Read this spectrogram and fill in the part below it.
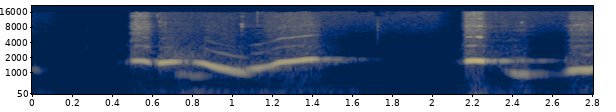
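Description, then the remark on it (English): Odd, warbling human whistling: a long wavering note that dips and rises, then after a short pause a second burst of sliding, uneven tones, clear with no talking. “Yeah, just weird whistling.”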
